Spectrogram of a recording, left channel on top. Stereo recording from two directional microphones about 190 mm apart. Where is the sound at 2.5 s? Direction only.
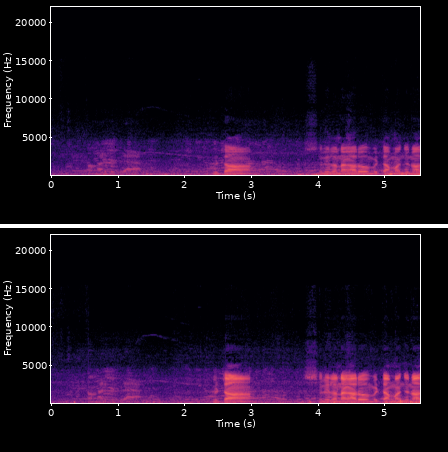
5° left (ahead or behind).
